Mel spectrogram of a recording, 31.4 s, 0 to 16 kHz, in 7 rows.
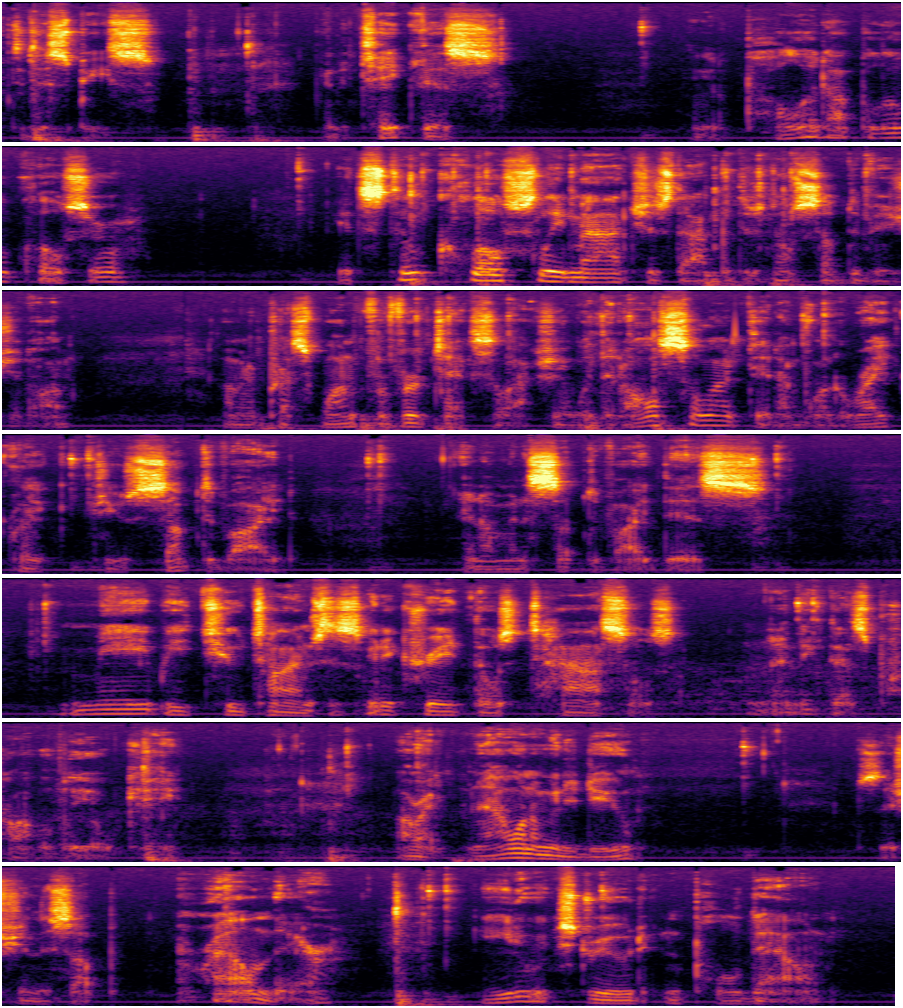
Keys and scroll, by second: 0.1 KP_1, 0.9 Tab, 1.2 a, 10.2 1, 23.1 KP_1, 28.9 e.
